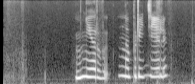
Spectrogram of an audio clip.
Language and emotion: Russian, sad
